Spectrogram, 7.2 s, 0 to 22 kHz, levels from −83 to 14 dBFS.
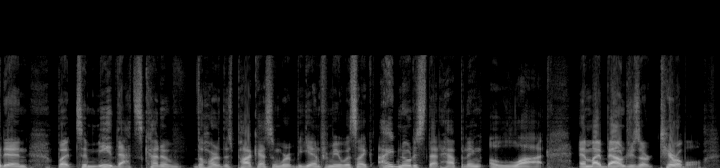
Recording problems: abrupt cut into speech; at the start

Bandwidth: 14.5 kHz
